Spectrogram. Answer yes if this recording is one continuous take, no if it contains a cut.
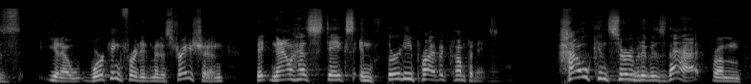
no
